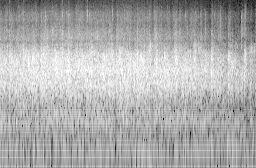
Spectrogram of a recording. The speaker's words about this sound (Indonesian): Anda tepuk tangannya bagi Tuhan.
